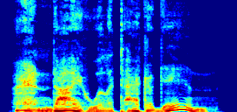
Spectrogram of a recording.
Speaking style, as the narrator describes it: whispered Limio's brain, in the same magnetic rhythm of the impulses that flowed from the ship

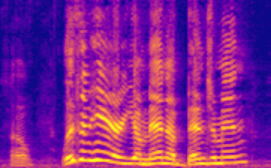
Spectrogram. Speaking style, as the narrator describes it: Saul shouted to his officers

